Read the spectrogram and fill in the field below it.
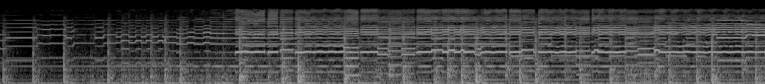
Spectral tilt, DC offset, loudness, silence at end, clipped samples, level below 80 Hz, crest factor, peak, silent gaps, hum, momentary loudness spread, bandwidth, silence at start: -1.5 dB/octave; under 0.1%; -23 LUFS; 0 s; under 0.1%; -40 dBFS; 18 dB; -6 dBFS; none; none; 11 LU; 14 kHz; 0 s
